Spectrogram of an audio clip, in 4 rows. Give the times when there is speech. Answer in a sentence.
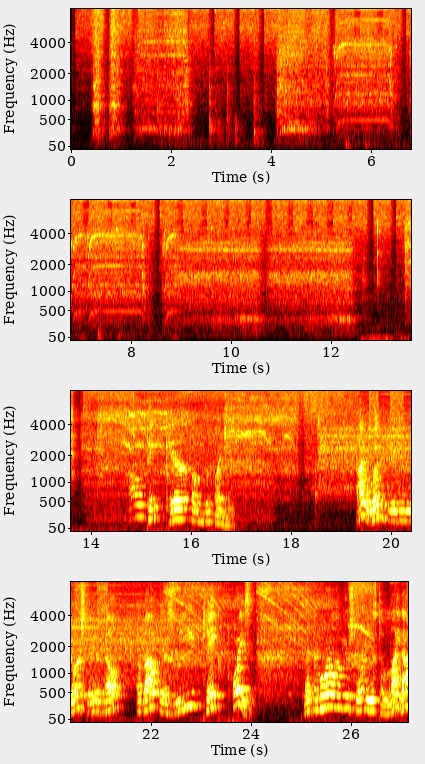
The speech can be heard from 14.8 to 16.9 s, from 19.3 to 23.9 s and from 25.1 to 27.0 s.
